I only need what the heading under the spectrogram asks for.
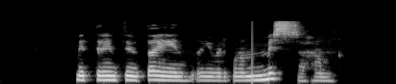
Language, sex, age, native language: Icelandic, female, 40-49, Icelandic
